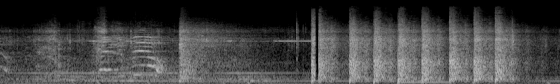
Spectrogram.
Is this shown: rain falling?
no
